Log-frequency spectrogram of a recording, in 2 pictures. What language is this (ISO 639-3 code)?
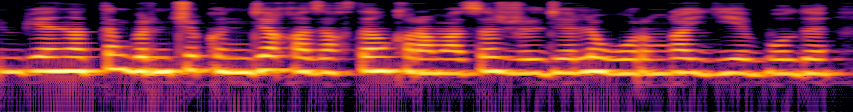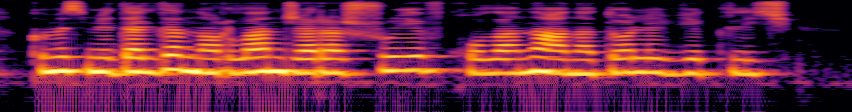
kaz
